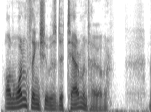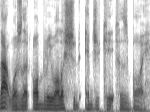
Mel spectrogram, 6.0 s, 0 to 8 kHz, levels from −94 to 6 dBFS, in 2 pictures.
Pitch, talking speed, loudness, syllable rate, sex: 100 Hz, 160 wpm, -20 LUFS, 5.8 syllables/s, male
